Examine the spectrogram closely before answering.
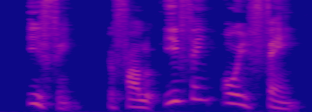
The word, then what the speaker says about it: hífen: Eu falo hífen ou hífen? Eu falo hífen. Portanto, a sílaba tônica é a penúltima.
